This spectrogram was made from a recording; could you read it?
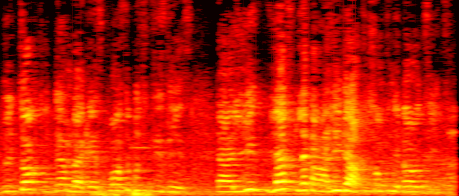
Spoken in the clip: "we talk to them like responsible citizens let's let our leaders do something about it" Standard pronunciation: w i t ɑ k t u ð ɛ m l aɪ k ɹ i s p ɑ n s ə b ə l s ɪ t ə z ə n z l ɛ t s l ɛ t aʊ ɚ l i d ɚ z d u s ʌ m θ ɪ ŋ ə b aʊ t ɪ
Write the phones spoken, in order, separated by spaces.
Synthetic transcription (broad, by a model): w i t ɑ k t u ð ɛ m l aɪ k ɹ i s p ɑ n s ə b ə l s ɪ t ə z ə n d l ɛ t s l ɛ t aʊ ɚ l i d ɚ d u s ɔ m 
